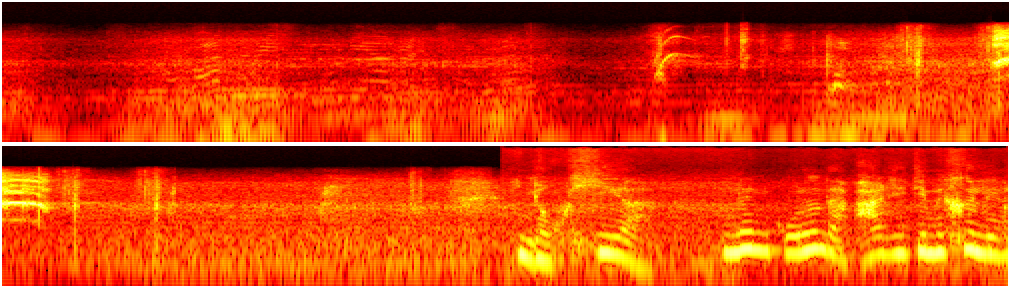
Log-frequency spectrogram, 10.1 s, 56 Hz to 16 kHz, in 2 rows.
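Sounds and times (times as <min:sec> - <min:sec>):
crow cawing: 0:04.9 - 0:05.6.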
